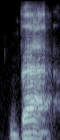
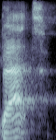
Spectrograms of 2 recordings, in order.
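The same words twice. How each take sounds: First: The final T is stopped in the throat. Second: The final T is fully released. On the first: The speaker calls it right. "the sound is stopped by your throat and nothing else" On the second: The speaker calls it wrong. "We don't say bat"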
